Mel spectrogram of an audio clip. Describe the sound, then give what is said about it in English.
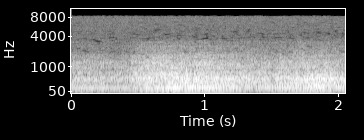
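A small monoplane's engine drones steadily as it taxis across a grass field, a loud, continuous low hum with a steady tonal note and no voices. “Well, we'll turn and taxi over beside it.”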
